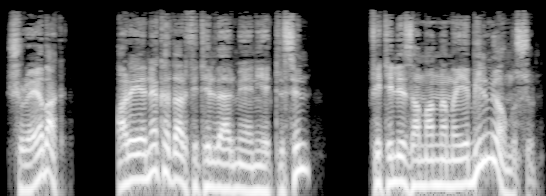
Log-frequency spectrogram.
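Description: A man voicing a harsh, cursing male mine foreman who barks orders, in a husky voice, in a read-aloud story. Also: mid-range voice, very animated, fairly quick, no room sound, clean studio sound, natural voice. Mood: furious. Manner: shouting, barking orders. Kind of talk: audiobook reading.

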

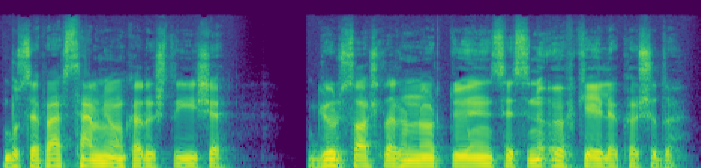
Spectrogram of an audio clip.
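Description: A man narrating a story in a steady, measured audiobook reading. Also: sits low, no echo, clean studio sound.

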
